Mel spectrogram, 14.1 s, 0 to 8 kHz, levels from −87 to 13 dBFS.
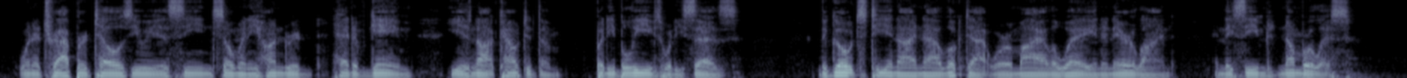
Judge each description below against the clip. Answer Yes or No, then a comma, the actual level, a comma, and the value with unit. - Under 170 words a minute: No, average, 190 wpm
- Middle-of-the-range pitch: No, low, 100 Hz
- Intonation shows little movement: Yes, narrow, 1.7 semitones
